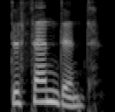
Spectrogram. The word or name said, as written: descendant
